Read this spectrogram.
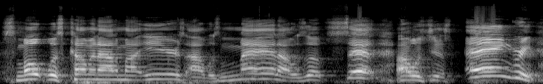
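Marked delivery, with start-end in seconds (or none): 4.0-5.4 loud, high burst on angry; worked-up anger. Retold or imitated. Preacher reliving being called a liar, loudly worked up. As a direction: blurt it out, voice jumping up. Relives his rising fury.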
